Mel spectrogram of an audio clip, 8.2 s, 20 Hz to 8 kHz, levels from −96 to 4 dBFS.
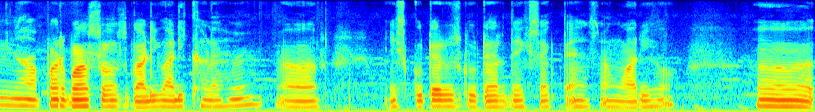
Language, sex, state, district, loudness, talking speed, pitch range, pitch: Chhattisgarhi, male, Chhattisgarh, Bastar, -22 LUFS, 125 wpm, 115-130 Hz, 120 Hz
